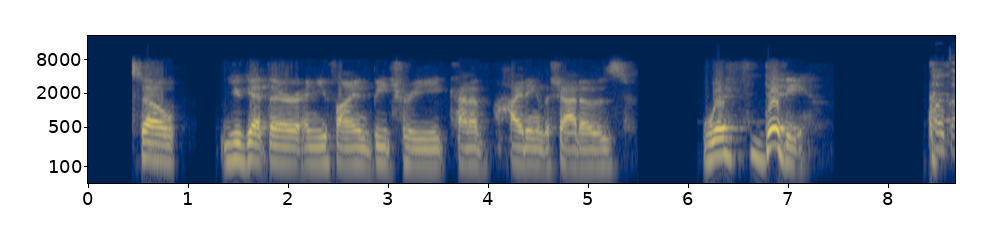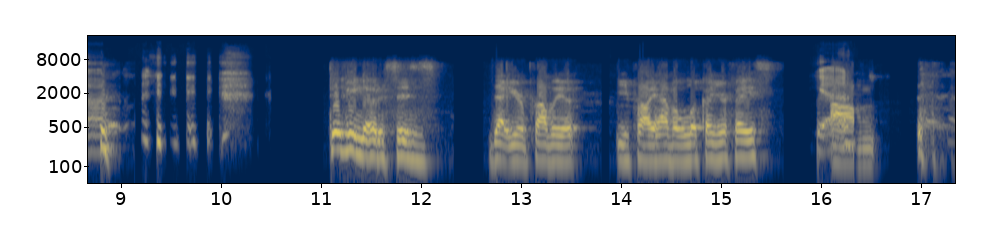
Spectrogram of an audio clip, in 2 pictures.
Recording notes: Audio is a little rough but otherwise a fun little start.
